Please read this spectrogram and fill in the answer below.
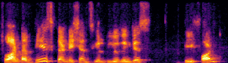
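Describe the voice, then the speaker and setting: A man teaching programming, explaining slowly with many fillers and repeated "okay". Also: on the high side, expressive, mellow, breathy edge. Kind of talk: lecture explaining code.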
